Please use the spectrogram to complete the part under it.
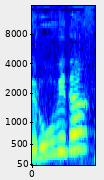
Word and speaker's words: Rúvida: Ah, então eu não pronunciei bem o nome do restaurante, pois não? – Ah, Rúvida. – Rúvida. Exato, Rúvida. É, em italiano nós escrevemos os acentos, é, é, é só saber.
